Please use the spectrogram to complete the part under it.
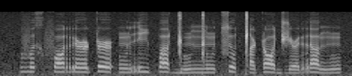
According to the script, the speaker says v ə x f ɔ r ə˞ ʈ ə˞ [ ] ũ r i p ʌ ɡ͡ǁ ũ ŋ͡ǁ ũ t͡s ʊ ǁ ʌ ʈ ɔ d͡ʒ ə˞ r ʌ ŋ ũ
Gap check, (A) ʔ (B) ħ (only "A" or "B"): A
